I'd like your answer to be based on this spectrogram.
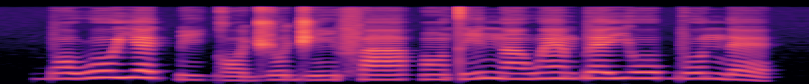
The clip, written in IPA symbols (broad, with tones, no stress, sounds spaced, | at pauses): b ɔ˧ w o˦ j ɛ˦˨ k͡p i˨ ɡ ɔ˨ d͡ʒ o˧ d͡ʒ ĩ˧ f a˦ | ɔ̃˨ t i˨˦ n ã˧ w ɛ̃˦ b ɛ˦ j o˦ b o˦ n ɛ˦˨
